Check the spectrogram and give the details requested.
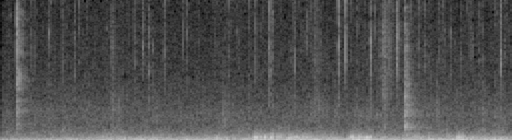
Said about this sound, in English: What a storm! It must be the biggest storm ever!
